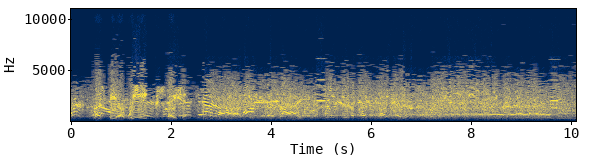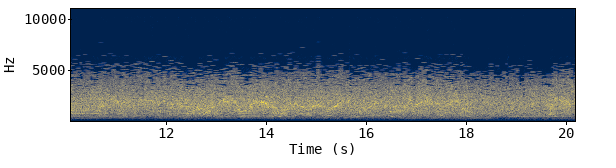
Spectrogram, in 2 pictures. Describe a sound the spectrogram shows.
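A radio receiver hisses and crackles with static.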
